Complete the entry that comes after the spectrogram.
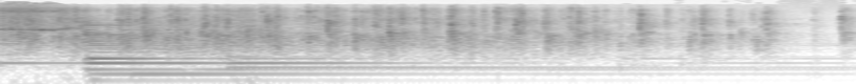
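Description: A crowd claps steadily in praise of Jesus, a dense, continuous wash of applause, while a sustained organ-like chord enters early and holds underneath as the clapping slowly eases.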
